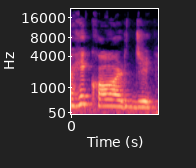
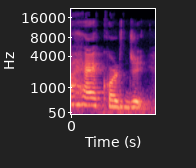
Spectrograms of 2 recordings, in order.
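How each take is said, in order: First: RECORDE as re-COR-de, open O; recorde stressed on COR. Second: RÉCORDE with open RÉ punched; recorde stressed on first syllable. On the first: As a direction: put the weight on the middle of recorde. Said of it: "a pronúncia fica recorde". (recorde com a tônica no "cor") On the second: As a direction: say recorde as RÉ-cor-de. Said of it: "muitas pessoas preferem falar recorde". (recorde com a tônica no "ré") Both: Shown as a demonstration.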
